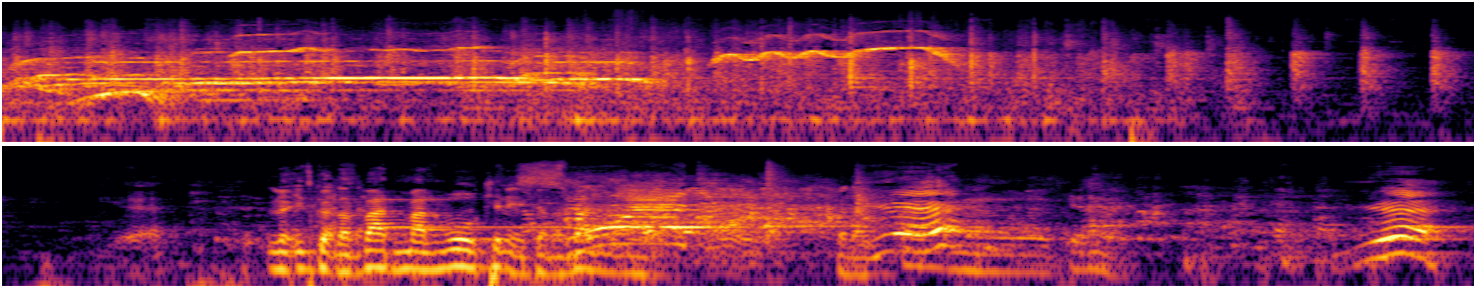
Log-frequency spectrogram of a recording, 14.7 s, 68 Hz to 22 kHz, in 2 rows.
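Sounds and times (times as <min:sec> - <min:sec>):
live-show audience cheering: 0:00.0 - 0:06.0, 0:09.2 - 0:12.3
live-show audience clapping: 0:00.0 - 0:07.5, 0:10.3 - 0:12.1
shrill audience whistles: 0:00.9 - 0:05.0
laughter: 0:08.2 - 0:14.7
speech: 0:08.7 - 0:10.7, 0:11.5 - 0:13.1, 0:14.2 - 0:14.7.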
